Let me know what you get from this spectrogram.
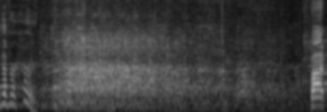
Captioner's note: laughing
